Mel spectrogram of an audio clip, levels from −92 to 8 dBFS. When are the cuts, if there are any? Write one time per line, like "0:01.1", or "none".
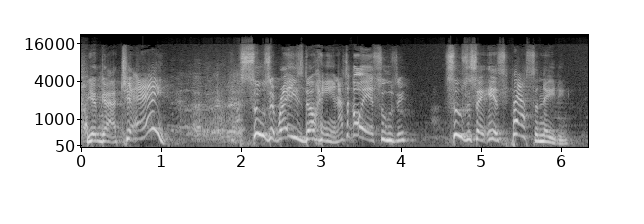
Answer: none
